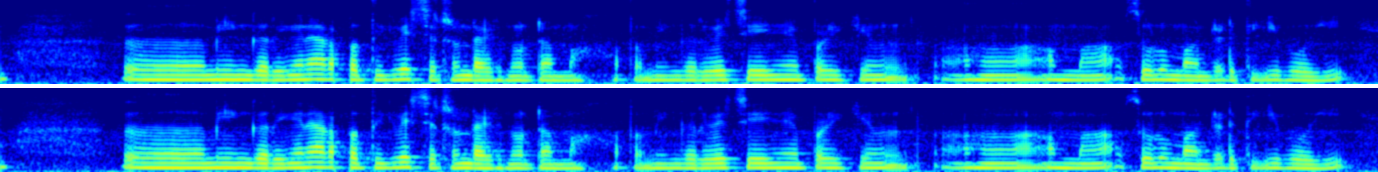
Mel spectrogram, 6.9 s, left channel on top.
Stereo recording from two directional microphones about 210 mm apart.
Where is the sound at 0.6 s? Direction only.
10° right (ahead or behind).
